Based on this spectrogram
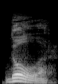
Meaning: dollar
- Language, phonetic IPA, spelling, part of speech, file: Russian, [ˈdoɫ(ː)ər], доллар, noun, Ru-доллар.ogg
